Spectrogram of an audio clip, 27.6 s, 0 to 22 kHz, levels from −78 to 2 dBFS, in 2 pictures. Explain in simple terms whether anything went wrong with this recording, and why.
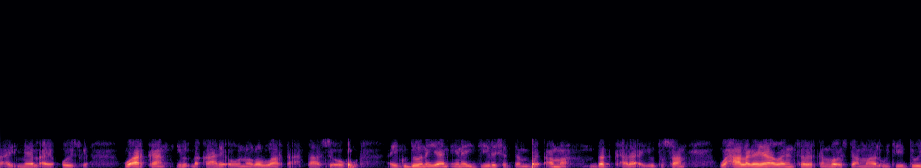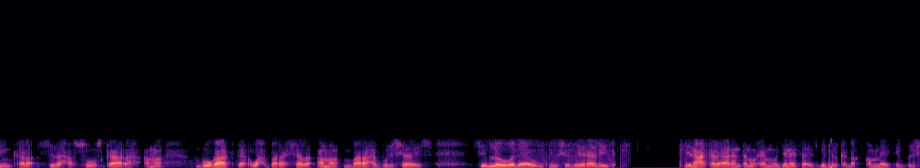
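The speech passed through the GSM full-rate codec, an old mobile-phone voice coder that rebuilds speech from a simplified model and discards everything above about 3.6 kHz. Throughout the clip, the speech sounds muffled, buzzy and gravelly.

GSM bit errors occur at 5.17–5.31, 7.94–8.05, 19.66–19.77 and 26.23–26.31 seconds. Corrupted data reached the decoder, which then rebuilt a few short frames wrongly. Each of these moments becomes a brief squawk, pop or gargle.

From 21.44 to 24.63 seconds, the sound turns grainy and gritty, and its quietest parts sputter or drop out. This is likely low bit depth without dither: the audio was rounded to very few levels, roughly seven bits' worth, so the distortion follows the sound.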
